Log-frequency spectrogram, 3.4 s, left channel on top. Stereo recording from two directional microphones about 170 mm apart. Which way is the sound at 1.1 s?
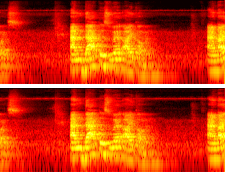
Centre (ahead or behind).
